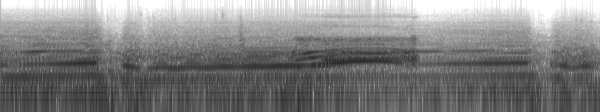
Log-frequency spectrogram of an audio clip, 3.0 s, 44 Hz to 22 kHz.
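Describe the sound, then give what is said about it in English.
A 2020 Lamborghini SVJ sports car engine roars loudly while being driven, taking a turn at 115 miles per hour, its pitch climbing in a sharp rev midway before dropping back to a steady, throaty drone. “I am driving a 2020 Lamborghini SVJ.”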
